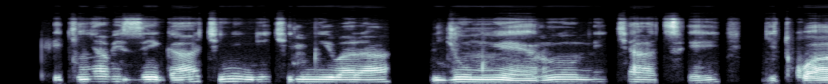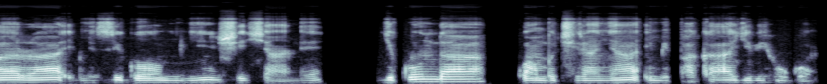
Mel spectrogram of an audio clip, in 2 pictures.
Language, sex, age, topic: Kinyarwanda, male, 18-24, government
